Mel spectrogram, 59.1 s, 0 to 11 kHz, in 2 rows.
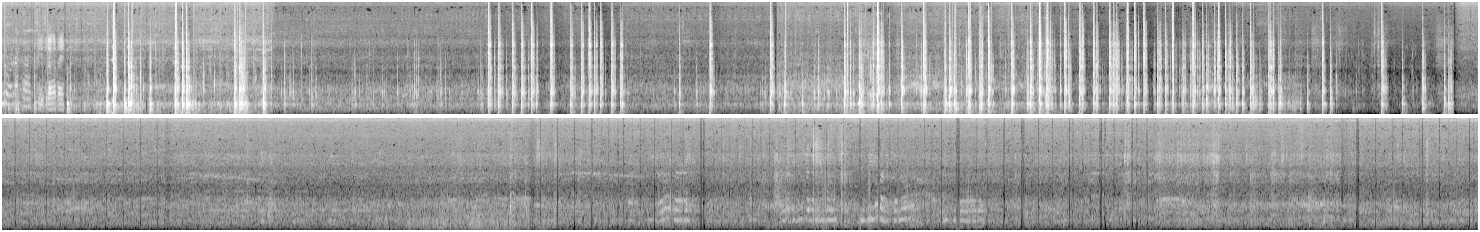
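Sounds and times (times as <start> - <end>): bicycle rattling and knocking: 0.0 - 29.1.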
